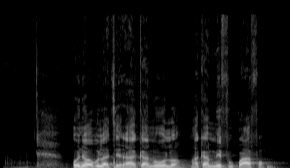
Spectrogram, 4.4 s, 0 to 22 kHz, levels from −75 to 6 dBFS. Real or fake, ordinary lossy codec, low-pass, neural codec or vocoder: real; none; none; none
